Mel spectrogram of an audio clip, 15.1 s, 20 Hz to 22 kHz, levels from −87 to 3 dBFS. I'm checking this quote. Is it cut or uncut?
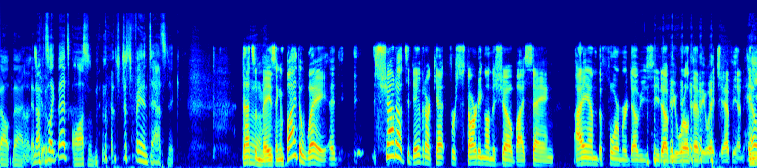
uncut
